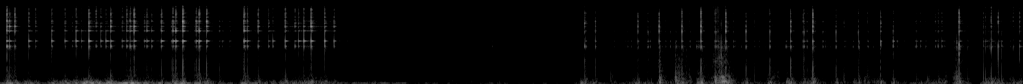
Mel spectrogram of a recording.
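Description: Long nails tap rapidly on the glass body of a full jar of marmalade. The taps are quick, bright clinks and clicks with very short ring. They stop for about two seconds of near silence in the middle, then resume at the same fast pace.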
